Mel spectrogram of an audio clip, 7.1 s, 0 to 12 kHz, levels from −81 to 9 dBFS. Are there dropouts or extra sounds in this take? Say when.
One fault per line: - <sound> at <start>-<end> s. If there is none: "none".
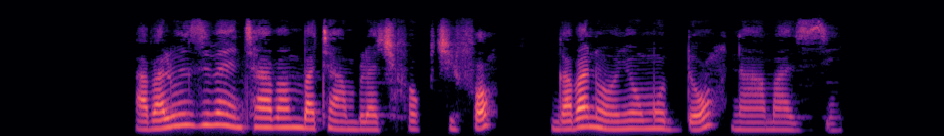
none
